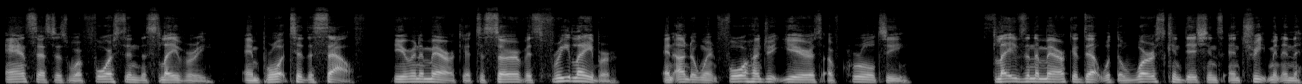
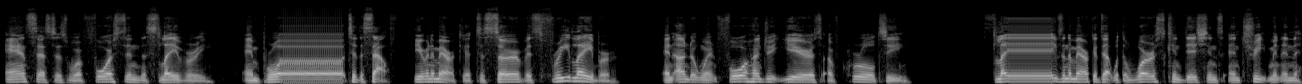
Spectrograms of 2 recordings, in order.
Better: first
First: none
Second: audio freezing; at 3 s for 0.5 s and at 10 s

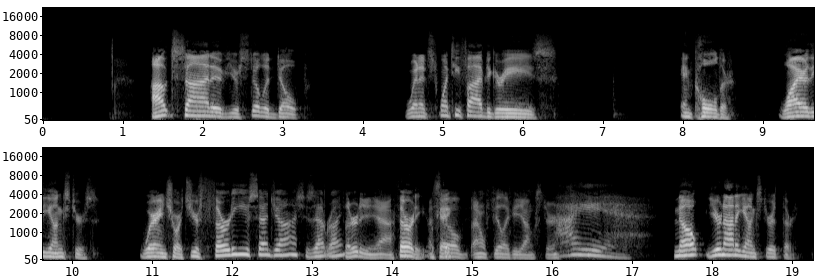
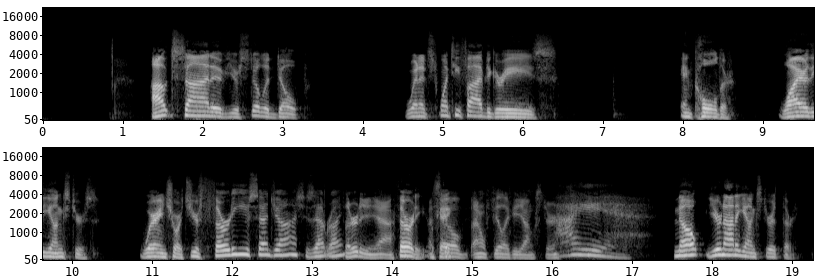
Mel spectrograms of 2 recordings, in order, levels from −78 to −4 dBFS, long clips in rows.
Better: neither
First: muffled; slightly; fading above 4 kHz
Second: muffled; slightly; fading above 4 kHz

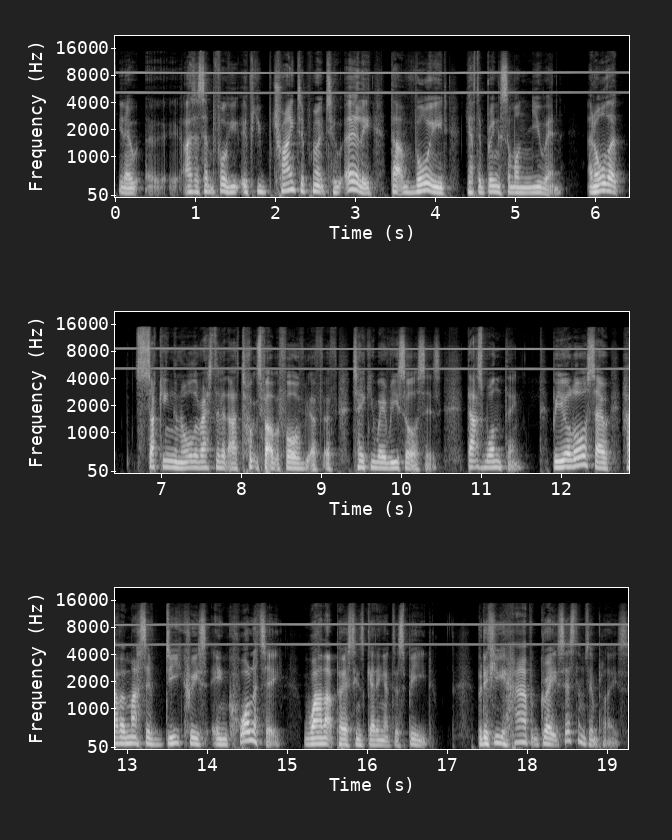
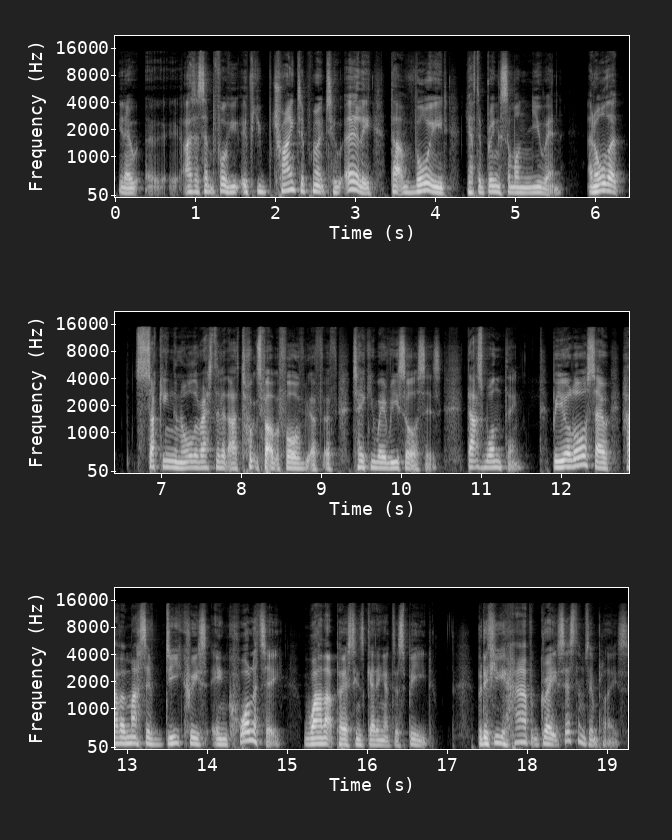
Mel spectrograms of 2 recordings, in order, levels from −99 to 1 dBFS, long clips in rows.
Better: second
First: high-pitched whine; noticeable; throughout; 8.5 kHz, 15 dB below the speech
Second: none

